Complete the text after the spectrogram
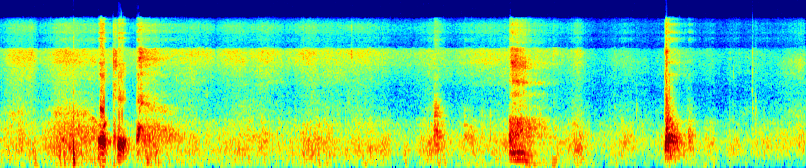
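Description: A man speaks calmly, heard through a microphone.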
